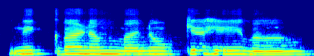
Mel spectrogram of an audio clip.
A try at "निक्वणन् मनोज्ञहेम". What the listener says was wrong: Nikvanan, okay, not Nikvanam. Nikvanan Manogya Hema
